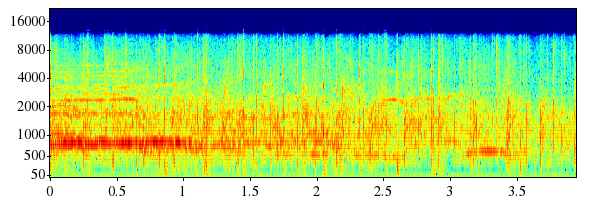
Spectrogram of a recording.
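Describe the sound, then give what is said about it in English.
Applause from a Libertarian Party convention audience for the event's executive producer, dense and loud clapping that runs steadily without a break. “So quick, give it up for Dawn Youngs.”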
